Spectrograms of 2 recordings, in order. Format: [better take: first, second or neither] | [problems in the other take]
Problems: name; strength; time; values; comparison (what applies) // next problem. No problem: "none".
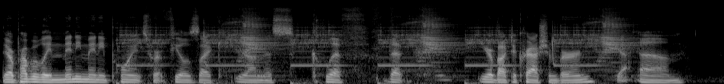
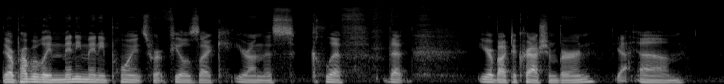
second | alarm; noticeable; from 1 to 6.5 s; peak 3 dB below the speech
